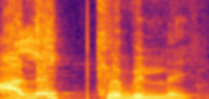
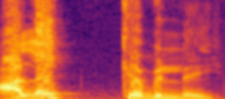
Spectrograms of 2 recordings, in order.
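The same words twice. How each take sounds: Both takes have the same delivery.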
